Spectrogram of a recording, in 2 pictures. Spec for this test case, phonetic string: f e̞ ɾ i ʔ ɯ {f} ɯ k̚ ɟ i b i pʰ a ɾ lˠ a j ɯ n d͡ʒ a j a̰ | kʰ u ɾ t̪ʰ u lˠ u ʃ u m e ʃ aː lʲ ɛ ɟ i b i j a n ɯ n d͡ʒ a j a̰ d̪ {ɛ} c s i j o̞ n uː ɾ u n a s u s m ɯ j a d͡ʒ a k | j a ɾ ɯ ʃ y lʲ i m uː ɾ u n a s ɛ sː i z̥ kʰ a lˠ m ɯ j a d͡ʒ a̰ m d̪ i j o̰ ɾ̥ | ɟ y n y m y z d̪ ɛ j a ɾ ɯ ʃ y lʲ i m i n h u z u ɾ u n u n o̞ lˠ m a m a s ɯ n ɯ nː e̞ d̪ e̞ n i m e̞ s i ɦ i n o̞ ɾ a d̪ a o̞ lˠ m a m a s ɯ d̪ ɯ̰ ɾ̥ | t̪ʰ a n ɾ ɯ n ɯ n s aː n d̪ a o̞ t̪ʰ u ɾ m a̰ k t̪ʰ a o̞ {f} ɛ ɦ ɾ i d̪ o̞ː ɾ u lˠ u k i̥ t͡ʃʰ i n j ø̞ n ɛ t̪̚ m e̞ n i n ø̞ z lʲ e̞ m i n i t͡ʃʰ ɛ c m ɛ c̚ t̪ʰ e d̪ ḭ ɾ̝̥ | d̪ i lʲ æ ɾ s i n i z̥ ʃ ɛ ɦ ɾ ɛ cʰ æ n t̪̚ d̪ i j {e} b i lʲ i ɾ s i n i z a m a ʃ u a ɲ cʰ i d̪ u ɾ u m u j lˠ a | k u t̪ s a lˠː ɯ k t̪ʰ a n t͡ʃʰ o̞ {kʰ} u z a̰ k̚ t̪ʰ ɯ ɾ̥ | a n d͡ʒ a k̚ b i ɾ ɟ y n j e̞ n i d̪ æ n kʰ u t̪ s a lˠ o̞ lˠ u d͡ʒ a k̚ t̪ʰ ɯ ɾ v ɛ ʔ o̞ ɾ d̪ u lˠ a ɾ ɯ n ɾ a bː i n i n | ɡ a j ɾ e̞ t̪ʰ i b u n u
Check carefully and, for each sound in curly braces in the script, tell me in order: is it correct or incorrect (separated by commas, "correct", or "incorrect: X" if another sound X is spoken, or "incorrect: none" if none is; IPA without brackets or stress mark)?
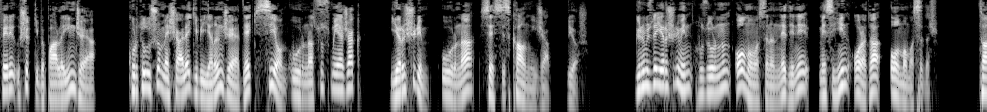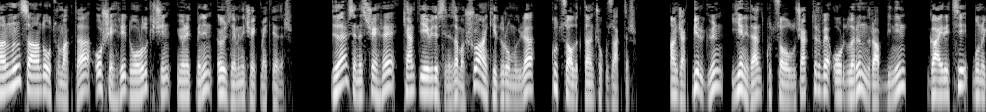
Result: incorrect: ʃ, correct, incorrect: ʃ, correct, incorrect: k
